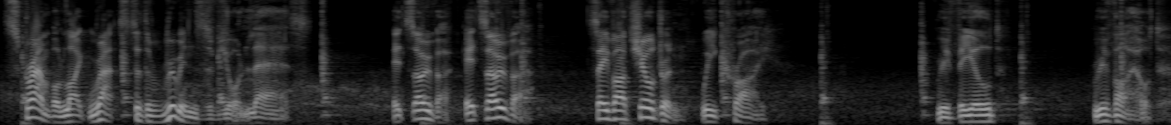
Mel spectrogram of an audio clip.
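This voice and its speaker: A man recites a poem in a very slow, ominous, rhythmic delivery. His voice is very low, with faint clock-like ticking behind it. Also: sing-song, slight background noise. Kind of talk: dramatic spoken-word poem recital.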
